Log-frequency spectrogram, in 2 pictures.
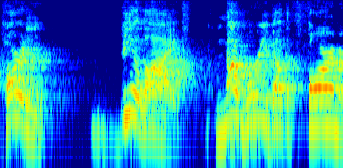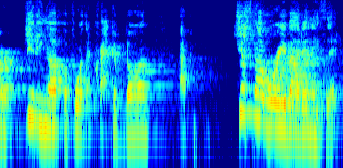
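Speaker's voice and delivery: high, loud, exasperated cry; escalating, full-voiced rebellion; rebellious son's outburst. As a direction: shout for your freedom at your father. Son shouts for freedom.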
